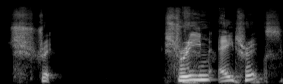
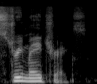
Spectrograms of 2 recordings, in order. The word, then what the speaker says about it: Stream Matrix: A thank you here from the channel who we still don't know how to pronounce. Stream Matrix. Stream Atrix. It's pronounced Stream Matrix.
